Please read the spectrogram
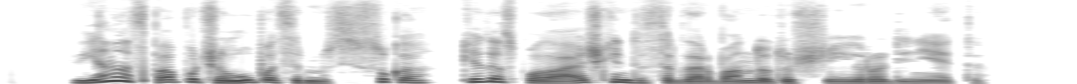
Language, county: Lithuanian, Vilnius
